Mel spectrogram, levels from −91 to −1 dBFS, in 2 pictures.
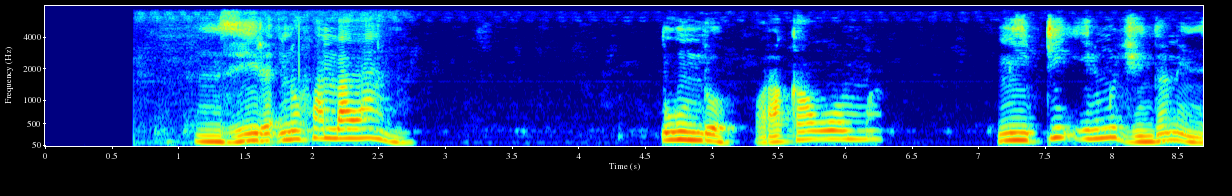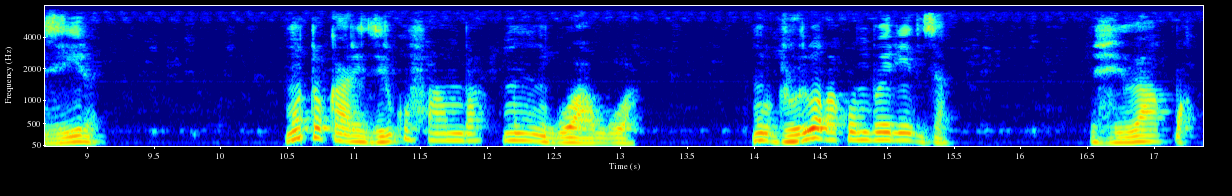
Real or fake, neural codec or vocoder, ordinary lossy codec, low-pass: real; none; AAC, 48 kbps; 7.2 kHz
